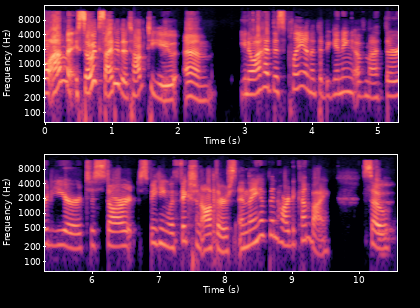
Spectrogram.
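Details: Adult woman speaking; normal speech.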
